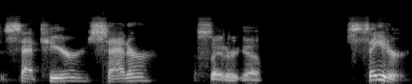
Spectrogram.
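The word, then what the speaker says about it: satyr: out to be as as how do you pronounce it saer Sater Sader yeah Sader not sat not saer not satire but seder who is H H half man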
